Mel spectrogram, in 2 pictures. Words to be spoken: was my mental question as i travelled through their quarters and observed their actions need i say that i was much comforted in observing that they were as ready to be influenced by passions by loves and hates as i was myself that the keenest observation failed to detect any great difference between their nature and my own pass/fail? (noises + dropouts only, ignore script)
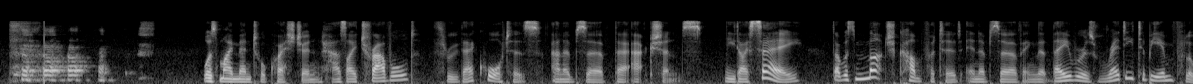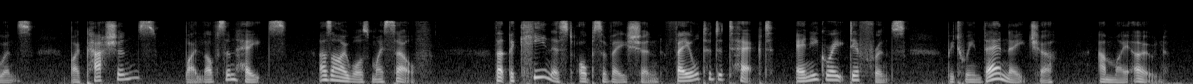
fail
